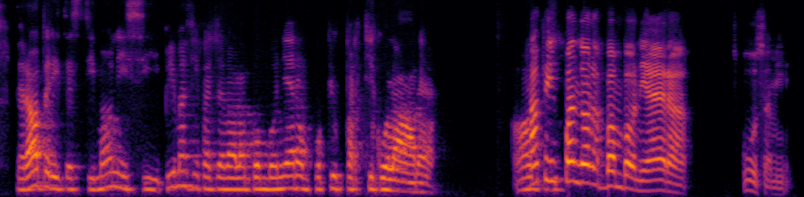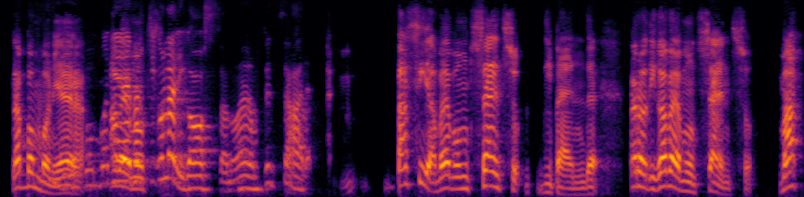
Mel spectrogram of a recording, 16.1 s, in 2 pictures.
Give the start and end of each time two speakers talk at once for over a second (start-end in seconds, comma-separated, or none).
8.4-9.7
